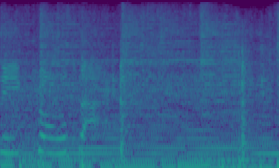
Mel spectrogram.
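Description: Pop-rock song: a woman singing lead over electric guitars and a steady drumbeat.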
